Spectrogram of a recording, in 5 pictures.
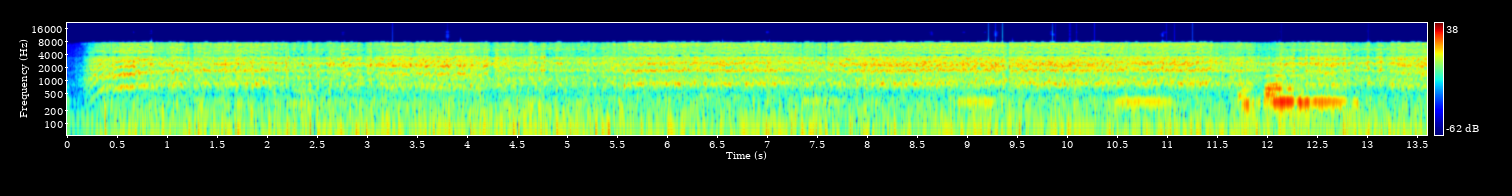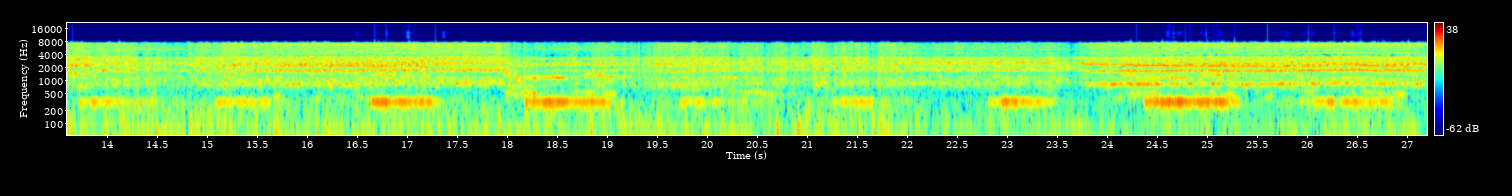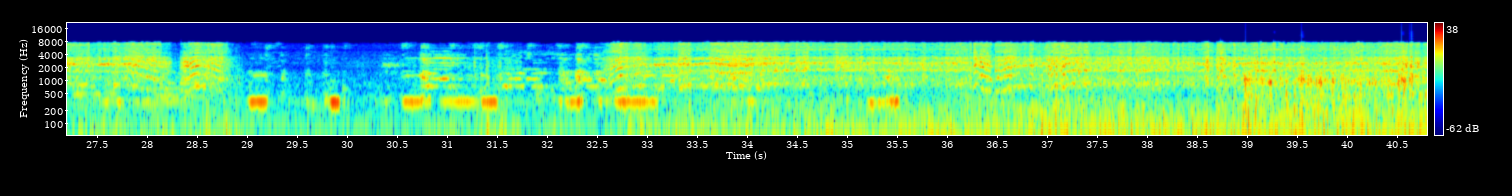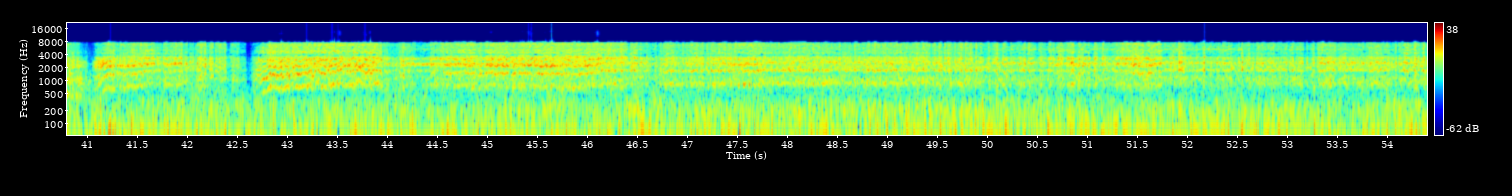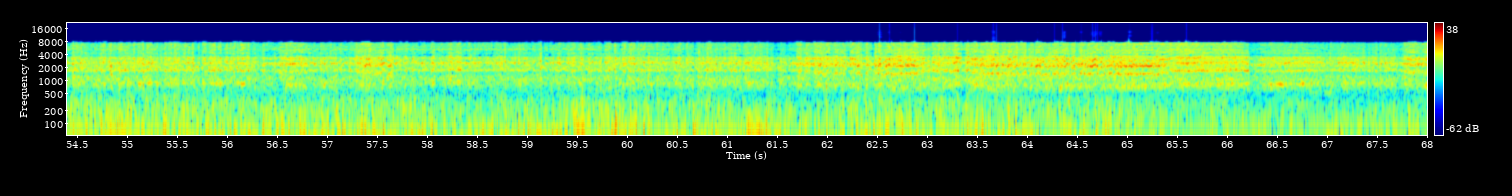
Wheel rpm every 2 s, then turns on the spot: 170, 210, 230, 230, 220, 220, 220, 220, 220, 220, 230, 230, 210, 200, 50, 10, 150, 230, 210, 220, 150, 150, 210, 220, 230, 220, 230, 240, 230, 230, 230, 220, 220, 230.
28-30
